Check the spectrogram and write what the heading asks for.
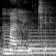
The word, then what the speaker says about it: Malinche: Los indígenas comenzaron a llamarla Malencia, un título que combinaba su nombre con el sufijo honorífico sin los españoles lo pronunciaban malenche y con el tiempo ese nombre se transfirió también a Cortés.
